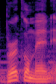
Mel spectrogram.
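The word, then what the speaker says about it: Breukelman: And I have with me the lovely and professional and experienced, actually, Megan Brookelman.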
